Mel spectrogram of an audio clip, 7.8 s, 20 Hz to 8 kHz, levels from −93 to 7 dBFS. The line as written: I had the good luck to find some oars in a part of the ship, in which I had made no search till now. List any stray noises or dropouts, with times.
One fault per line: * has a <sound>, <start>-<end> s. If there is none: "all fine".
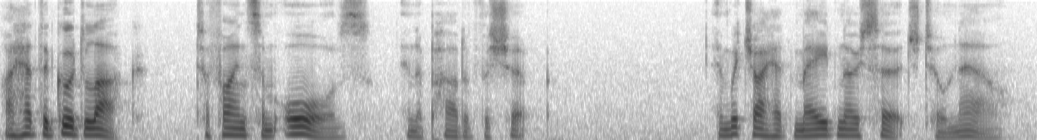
all fine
